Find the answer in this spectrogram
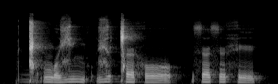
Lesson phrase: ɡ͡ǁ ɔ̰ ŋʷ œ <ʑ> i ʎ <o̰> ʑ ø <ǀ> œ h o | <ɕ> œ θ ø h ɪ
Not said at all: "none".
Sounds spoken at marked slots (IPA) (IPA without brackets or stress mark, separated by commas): ʑ, o̰, ǀ, θ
